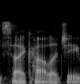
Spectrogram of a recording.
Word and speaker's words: psychology: the word psychology and we don't pronounce that P do we in psychology we just pronounce this part and we don't have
